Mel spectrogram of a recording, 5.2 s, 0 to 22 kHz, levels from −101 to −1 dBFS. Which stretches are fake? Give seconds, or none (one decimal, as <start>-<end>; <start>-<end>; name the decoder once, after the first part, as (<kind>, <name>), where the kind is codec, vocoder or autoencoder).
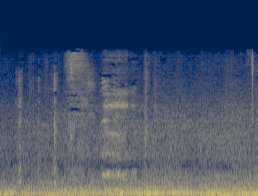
0.0-0.8 (vocoder, Vocos); 1.9-4.0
